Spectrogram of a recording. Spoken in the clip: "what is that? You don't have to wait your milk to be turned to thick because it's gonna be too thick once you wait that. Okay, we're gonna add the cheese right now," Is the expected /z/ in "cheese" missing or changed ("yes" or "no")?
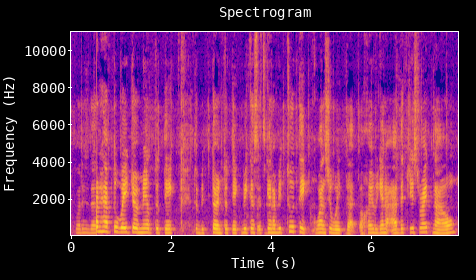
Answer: yes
